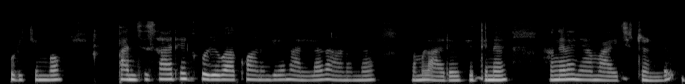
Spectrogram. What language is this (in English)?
Malayalam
